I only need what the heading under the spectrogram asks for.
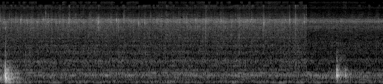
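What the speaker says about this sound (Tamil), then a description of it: "நம்ம இஞ்சி பூண்டு பேஸ்ட்டை போட்டுக்கலாம்" Ginger garlic paste sizzles steadily in hot oil for mushroom biryani, a continuous close hiss with a couple of brief stirring knocks at the start and near the end.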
